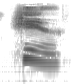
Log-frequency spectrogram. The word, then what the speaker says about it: here: Here. O H tem som de Here. h, como em haha. E Here. terminamos com a pronúncia er.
